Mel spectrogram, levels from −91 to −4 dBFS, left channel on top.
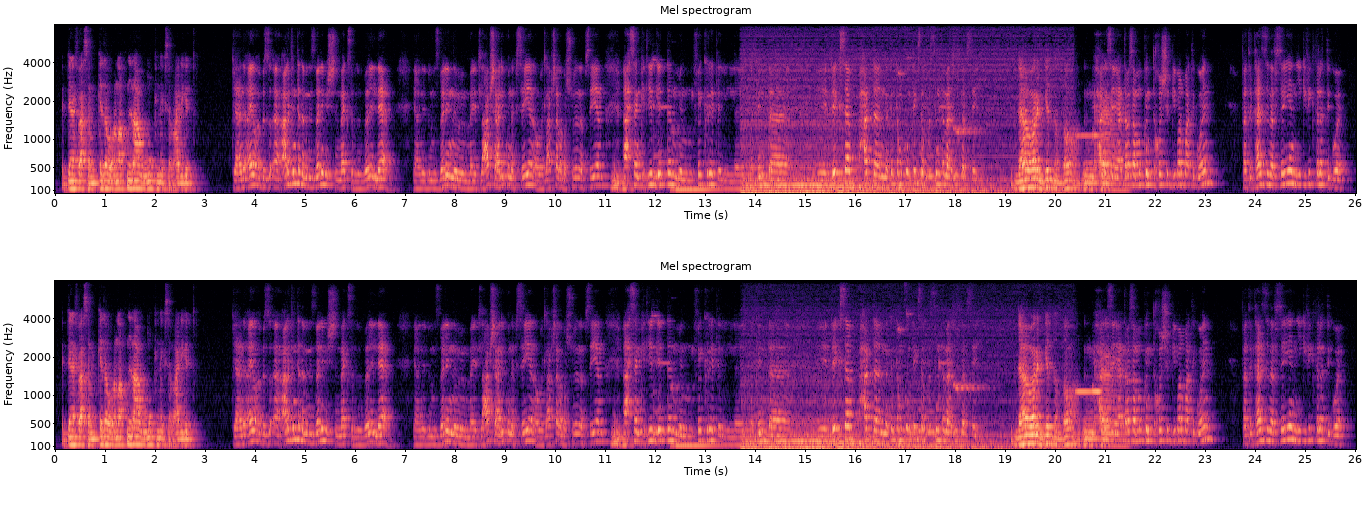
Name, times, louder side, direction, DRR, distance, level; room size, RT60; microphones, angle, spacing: voice 1, 0.1-2.8 11.1-11.5 19.1-21.5, equal, 5° right, 0.5 m, -19 dB
voice 2, 3.6-6.7 7.2-18.5 20.7-23.1 23.7-25.7, left 2 dB, 25° left, 1.0 m, -24 dB
sound 1, 11.6-13.4 13.7-14.6 15.1-15.2 15.8-16.0 16.7-19.3 20.4-20.9, right 2 dB, 75° right, 4.1 m, -31 dB
sound 2, 13.7-20.4, left 1 dB, 85° left, 1.4 m, -25 dB
9.8 x 5.1 x 3.5 m
head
